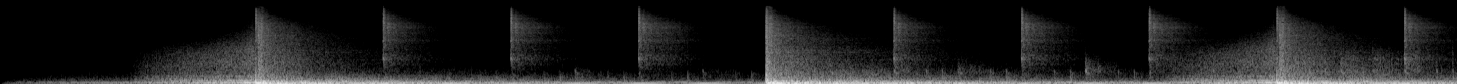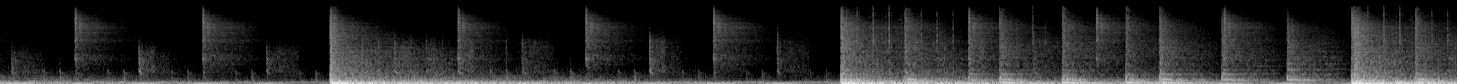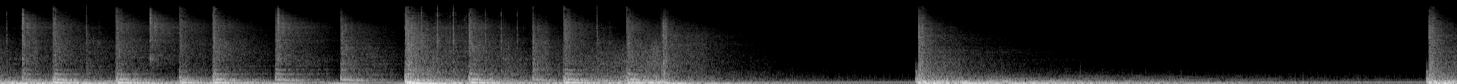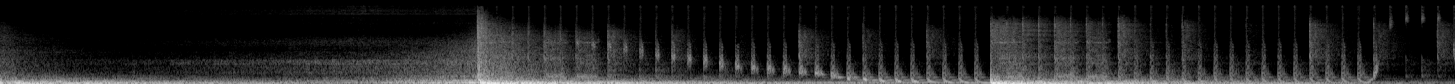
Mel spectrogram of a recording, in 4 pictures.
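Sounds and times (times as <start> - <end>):
drums: 1.0 - 58.2.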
